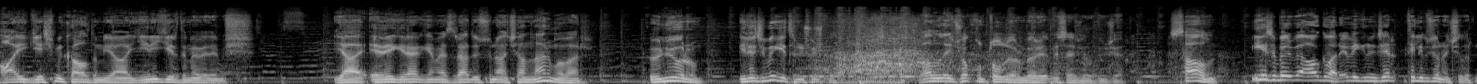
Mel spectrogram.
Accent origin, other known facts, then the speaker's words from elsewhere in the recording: İzmit, Kocaeli, Turkey; moved away; büyüdüm canım. Her iki haftada bir gidiyorum İzmit'e iyi bilirim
